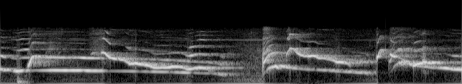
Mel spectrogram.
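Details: Chihuahua named Shasta howling while prompted by her owners, a continuous wavering howl with sliding, falling tones and sudden upward yips breaking in, sustained without pause throughout.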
